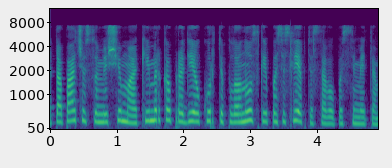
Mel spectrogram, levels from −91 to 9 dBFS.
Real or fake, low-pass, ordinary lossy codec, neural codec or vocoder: real; 7.2 kHz; AAC, 48 kbps; none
